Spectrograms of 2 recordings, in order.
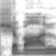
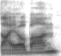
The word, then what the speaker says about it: Siobhan: The only Irish name I know how to say is Siobhan when it's Siobhan. Oh, Siobhan. Yeah. That's how you pronounce that?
